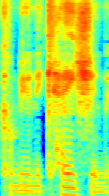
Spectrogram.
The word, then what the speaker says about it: communication: the word communication um the stress in this word communication is over the a syllable and vowel sound at the end communication make sure you get the word dress in that right position moving on to the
